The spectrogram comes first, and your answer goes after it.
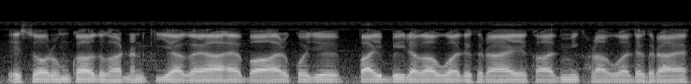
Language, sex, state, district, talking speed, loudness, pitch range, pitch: Hindi, male, Uttar Pradesh, Lalitpur, 200 wpm, -17 LUFS, 105-110 Hz, 105 Hz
